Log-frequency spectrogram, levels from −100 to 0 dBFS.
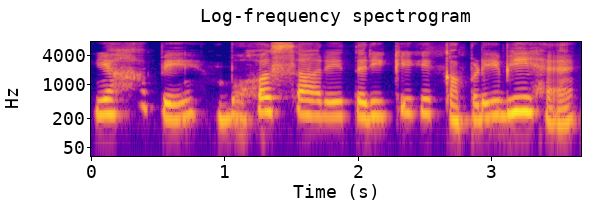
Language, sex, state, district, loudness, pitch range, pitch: Hindi, female, Odisha, Malkangiri, -18 LUFS, 210-255 Hz, 230 Hz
